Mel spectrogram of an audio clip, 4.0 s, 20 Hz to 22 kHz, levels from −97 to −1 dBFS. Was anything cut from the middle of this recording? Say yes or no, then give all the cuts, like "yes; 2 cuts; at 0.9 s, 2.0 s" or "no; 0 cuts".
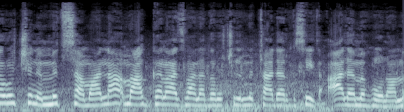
no; 0 cuts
